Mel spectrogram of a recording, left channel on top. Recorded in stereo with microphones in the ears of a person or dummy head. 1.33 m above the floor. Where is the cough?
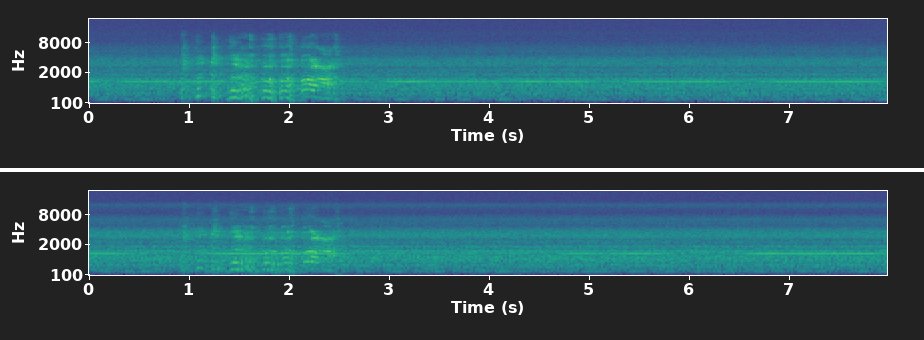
50° left (ahead or behind), 1.1 m.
